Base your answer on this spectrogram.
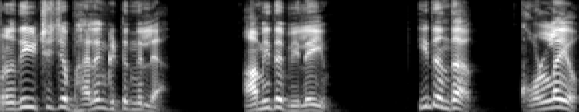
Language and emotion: Malayalam, angry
